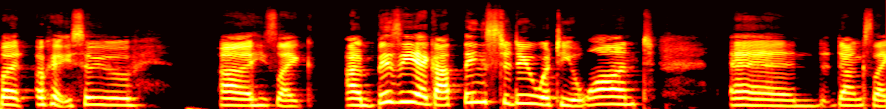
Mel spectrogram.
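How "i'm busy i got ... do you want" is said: put-on Scottish accent.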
